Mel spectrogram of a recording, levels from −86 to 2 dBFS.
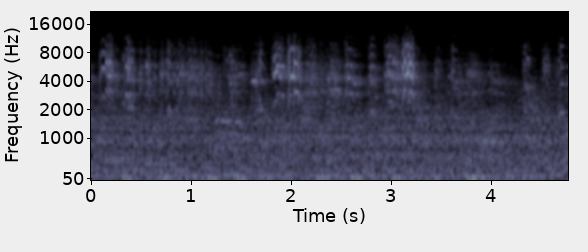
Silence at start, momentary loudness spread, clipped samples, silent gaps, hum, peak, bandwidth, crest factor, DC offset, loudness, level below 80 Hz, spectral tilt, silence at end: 0 s; 12 LU; under 0.1%; none; none; -20 dBFS; 15 kHz; 20 dB; under 0.1%; -39 LUFS; -58 dBFS; -2 dB/octave; 0 s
